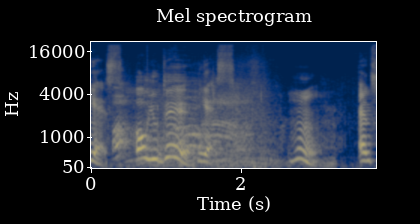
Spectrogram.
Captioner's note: audience exclaiming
